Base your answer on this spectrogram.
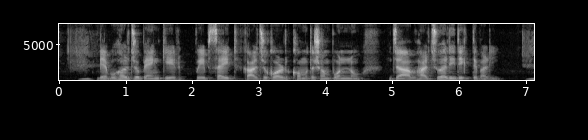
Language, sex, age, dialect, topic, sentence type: Bengali, male, 18-24, Standard Colloquial, banking, statement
